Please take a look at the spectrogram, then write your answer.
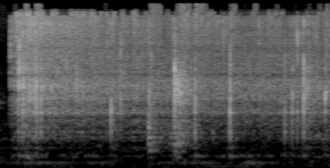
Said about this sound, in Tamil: எண்ணெய் காஞ்சிடுச்சு இப்போ நம்ம அந்த வடகம் சேர்த்துக்கலாம்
